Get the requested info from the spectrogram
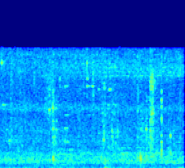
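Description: Footsteps of a color guard marching on turf, over a steady low rumble of open-air stadium ambience with faint distant voices and a few soft knocks.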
